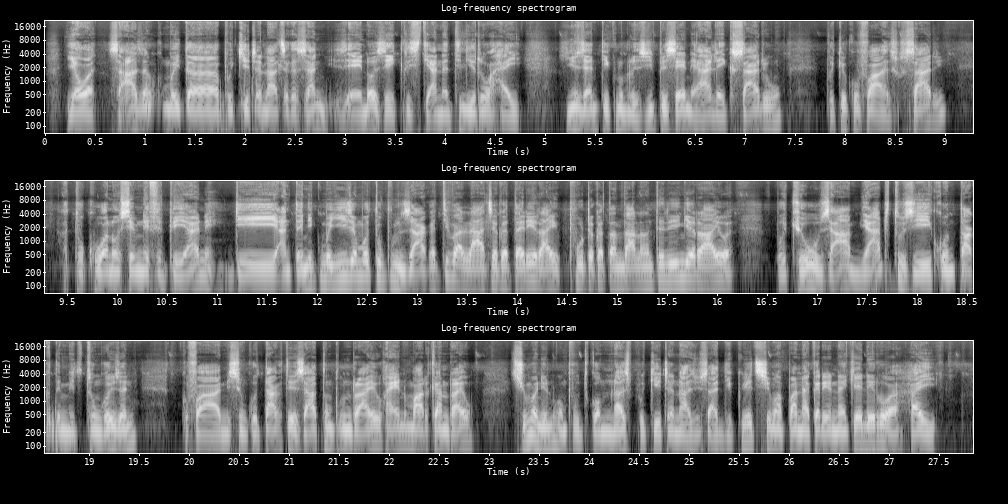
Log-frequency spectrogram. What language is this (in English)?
Sakalava Malagasy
